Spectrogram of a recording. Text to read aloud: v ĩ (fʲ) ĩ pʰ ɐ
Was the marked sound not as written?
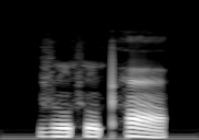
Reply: yes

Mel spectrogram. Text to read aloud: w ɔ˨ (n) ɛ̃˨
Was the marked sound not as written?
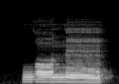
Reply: no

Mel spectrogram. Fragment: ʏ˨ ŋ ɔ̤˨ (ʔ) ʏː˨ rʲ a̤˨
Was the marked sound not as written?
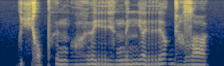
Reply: yes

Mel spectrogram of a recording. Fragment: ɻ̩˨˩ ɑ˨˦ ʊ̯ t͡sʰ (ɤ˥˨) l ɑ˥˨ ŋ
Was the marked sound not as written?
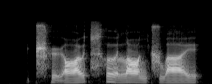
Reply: no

